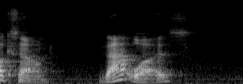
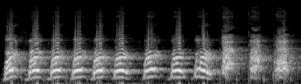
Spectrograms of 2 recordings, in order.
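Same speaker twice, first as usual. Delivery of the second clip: laughing barks; 7 dB louder than usual. Real, not acted. Author barks, laughing after story.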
